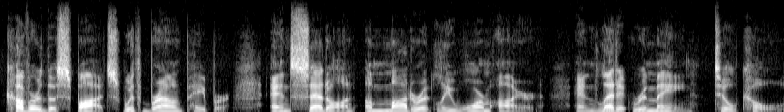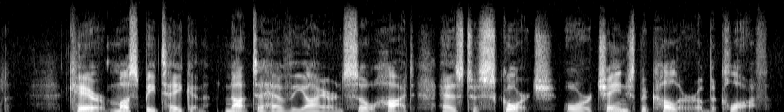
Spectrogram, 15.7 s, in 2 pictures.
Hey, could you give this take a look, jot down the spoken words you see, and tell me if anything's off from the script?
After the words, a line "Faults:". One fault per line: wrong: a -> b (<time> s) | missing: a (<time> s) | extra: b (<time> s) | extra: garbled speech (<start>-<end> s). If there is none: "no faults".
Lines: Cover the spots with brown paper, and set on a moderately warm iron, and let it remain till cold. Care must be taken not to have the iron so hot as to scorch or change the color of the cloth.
Cover the spots with brown paper, and set on a moderately warm iron, and let it remain till cold. Care must be taken not to have the iron so hot as to scorch or change the color of the cloth.
Faults:
no faults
